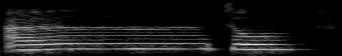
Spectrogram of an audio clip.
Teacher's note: نون کا صرف غنہ ادا ہوگا اور مخرج اگلے حرف کا لیا جائے گا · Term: اخفا حقیقی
